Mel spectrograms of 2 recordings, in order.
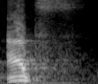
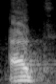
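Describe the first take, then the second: First: The final t releases so much air it hisses. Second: The final t stops, then releases light air. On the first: The speaker calls it wrong. "ini adalah terlalu banyak" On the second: The speaker calls it right. "suara terhenti kemudian udara mengalir"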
